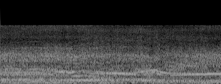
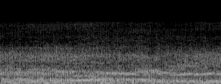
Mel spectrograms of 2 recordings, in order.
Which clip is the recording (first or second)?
first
